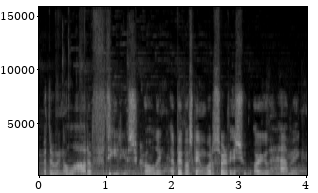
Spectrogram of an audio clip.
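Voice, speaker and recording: A man's voice: on the low side, quick pace, fairly bright tone, soft background music. A young man from the Netherlands with a Dutch accent, streaming a live coding session, rambling to himself and chatting with viewers. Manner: rambling, talks to himself, hums filler syllables, swears casually.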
